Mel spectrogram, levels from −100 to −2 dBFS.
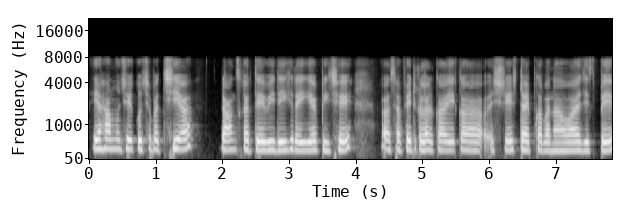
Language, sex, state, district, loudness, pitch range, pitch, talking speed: Hindi, female, Chhattisgarh, Raipur, -16 LUFS, 215-235 Hz, 220 Hz, 205 wpm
